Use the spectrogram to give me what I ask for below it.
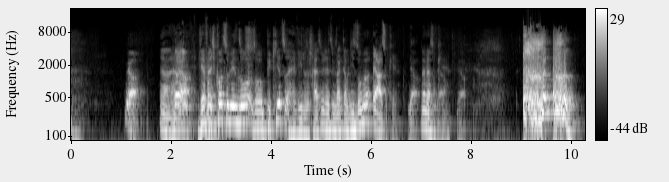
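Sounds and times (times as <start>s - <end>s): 
speech: 1.1s - 8.0s, 9.4s - 10.1s
harsh raspy throaty cough: 9.0s - 10.2s.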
